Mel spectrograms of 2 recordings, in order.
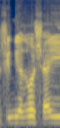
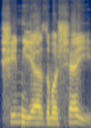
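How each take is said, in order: First: শাই kept short, no stretching; the correct short reading; short vowel. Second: The mistake to avoid; wrongly stretched. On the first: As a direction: clip শাই short as the rule says. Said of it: "এভাবে টান দেওয়া যাবে না". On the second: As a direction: stretch শাই where it should be short. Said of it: "ভুল করে এখানে টান দিবেন না". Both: Shown as a demonstration.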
